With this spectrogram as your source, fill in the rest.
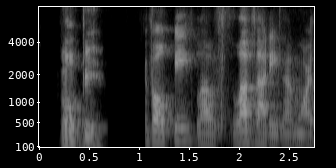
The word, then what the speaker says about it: Volpe: volpe is that how you say it anthony vault volpe volpe love love that even more than volt moved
